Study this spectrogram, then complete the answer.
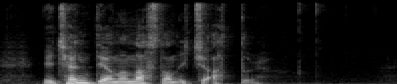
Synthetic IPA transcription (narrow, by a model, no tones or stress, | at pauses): ɛt͡ɕʰɛnt̪̬əhanːanast̪anɪt͡ʃːəʔa̰t̪ːʊɹ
